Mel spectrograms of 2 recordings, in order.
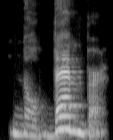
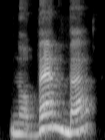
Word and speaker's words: November: octubre noviembre y diciembre la sílaba tónica en inglés es la segunda september october November december Okay la la segunda sílaba es la sílaba tónica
